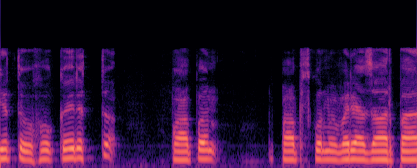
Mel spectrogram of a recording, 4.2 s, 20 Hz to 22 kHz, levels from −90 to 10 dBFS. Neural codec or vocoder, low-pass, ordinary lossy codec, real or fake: none; none; none; real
